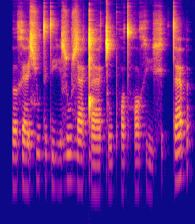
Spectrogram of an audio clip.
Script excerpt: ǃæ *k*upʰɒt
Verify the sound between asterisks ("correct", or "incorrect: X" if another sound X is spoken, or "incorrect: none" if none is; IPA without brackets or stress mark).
incorrect: ǀ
